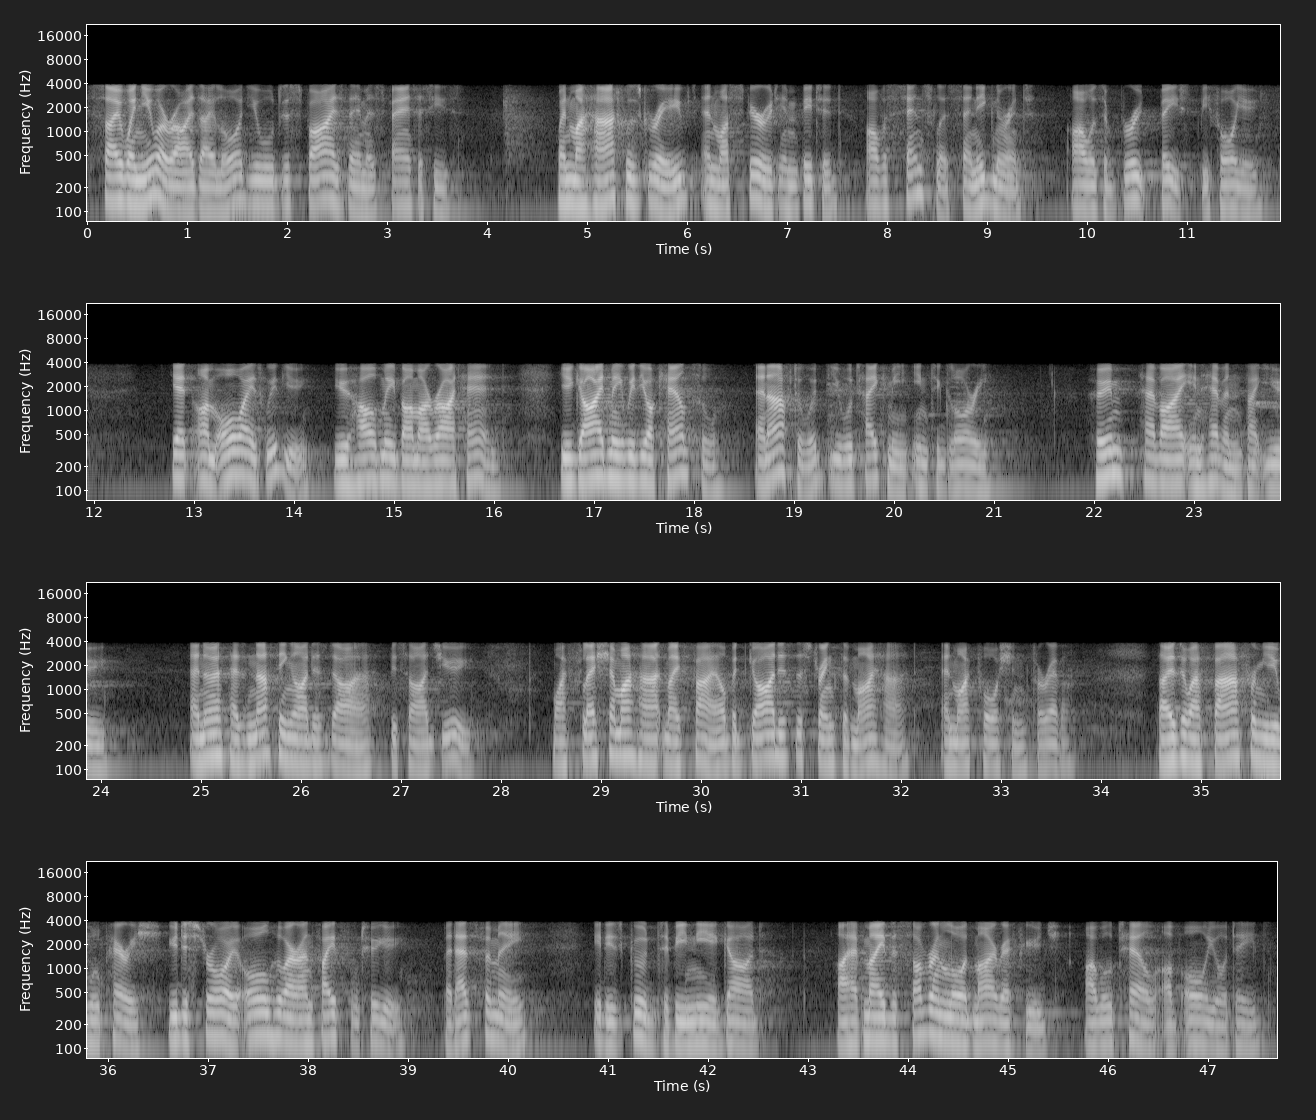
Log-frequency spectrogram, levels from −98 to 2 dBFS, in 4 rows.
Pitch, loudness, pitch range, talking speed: 115 Hz, -24 LUFS, 105-125 Hz, 170 wpm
